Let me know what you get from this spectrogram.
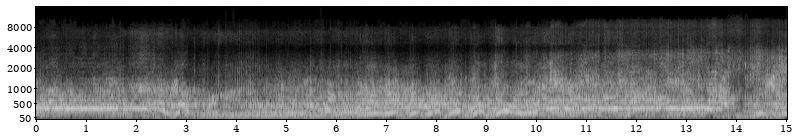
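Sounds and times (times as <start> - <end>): jet ski engine revving: 0.0 - 15.0.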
